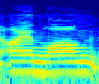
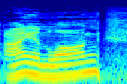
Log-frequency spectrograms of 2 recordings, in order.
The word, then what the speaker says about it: Ian Long: And I also want to clear up right from the beginning pronunciation. Now, the sheriff identified this mass killer as Ian Long. Well, a neighbor tells us he's heard his mother say many times Ian Long. We're going to go with Ian Long.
